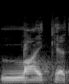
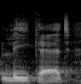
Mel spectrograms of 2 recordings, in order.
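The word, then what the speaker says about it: Likert: on a four point like at scale some pronounce this word Likud orders pronounce them like at whichever one that you choose so I call it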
